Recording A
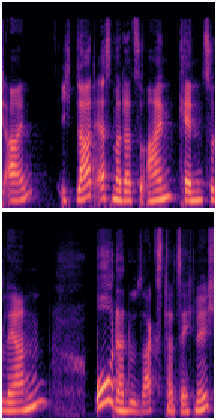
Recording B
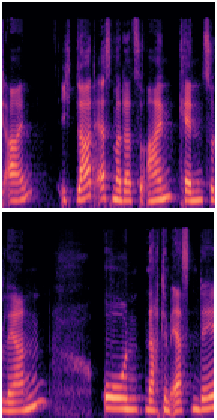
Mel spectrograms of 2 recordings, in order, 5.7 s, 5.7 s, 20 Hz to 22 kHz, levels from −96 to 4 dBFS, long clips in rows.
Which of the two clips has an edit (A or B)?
A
